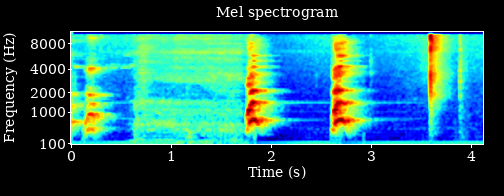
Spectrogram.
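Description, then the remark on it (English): A dog named Rocco barks three sharp barks spaced out with short pauses, over a steady low hum, followed by a brief click near the end. “He was doing his reenactment of Annoying Dog.”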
